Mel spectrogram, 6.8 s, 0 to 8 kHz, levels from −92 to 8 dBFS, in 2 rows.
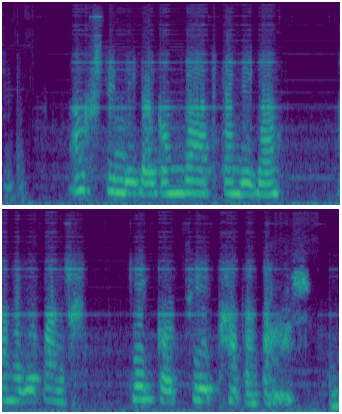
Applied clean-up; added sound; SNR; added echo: neural separator model SepFormer DNS4.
